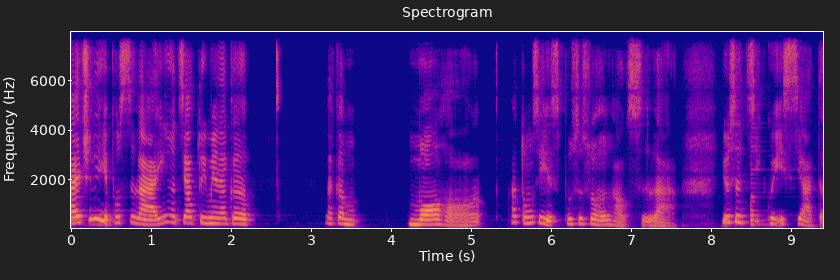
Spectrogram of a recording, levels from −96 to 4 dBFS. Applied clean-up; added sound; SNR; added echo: neural mask model DeepFilterNet 3.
